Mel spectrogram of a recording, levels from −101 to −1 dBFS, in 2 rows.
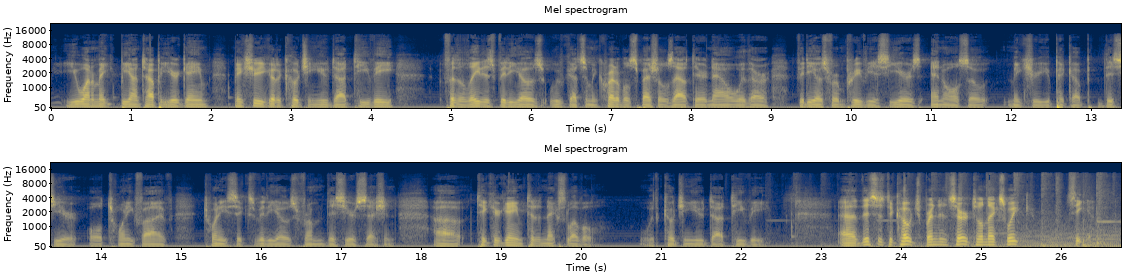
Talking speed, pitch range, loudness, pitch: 165 wpm, 80-100 Hz, -23 LUFS, 85 Hz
